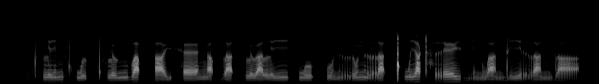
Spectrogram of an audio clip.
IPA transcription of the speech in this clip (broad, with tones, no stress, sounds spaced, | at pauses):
pʰ l i˦˥ n kʰ w ɯ˨˩ k̚ pʰ l ɯ˦˥ ŋ b a˦˥ p̚ ʔ a˩˦ j h ɛː˧ ŋ a˨˩ p̚ l a˥˩ t̚ p l ɯ˧ a̯ l iː˥˩ k w u˥˩ ʔ p u˨˩ n r u˥˩ n r a˥˩ t̚ kʰ w i˥˩ a̯ kʰ r eː˥˩ j b i˩˦ n w a˨˩ n d iː˥˩ r a˧ n d aː˨˩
